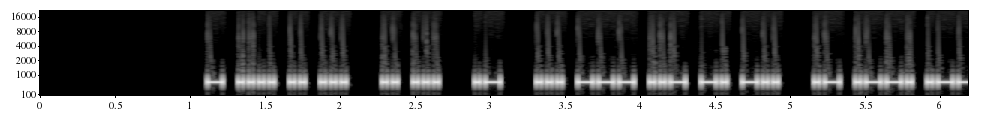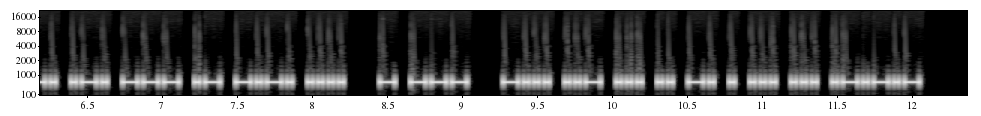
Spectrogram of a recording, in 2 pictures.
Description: Morse code, heard as a keyed tone, about 36 wpm, 700 Hz. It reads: THIS IS A SOUND APPROACH TO BUSINESS.
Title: Sentences from Top 1000 Words - Review Part 6 - 35wpm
